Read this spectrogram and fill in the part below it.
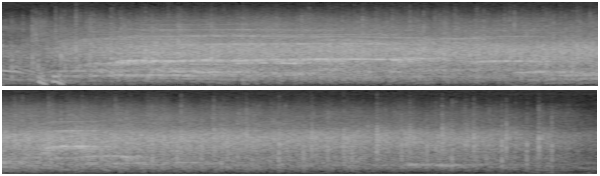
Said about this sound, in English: And now you may clap.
